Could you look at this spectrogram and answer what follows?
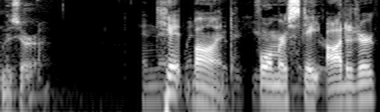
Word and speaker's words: Missouri: That's the way I was brought up, and the people around me called it Missouri, and it always seemed more comfortable to me to call it Missouri.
